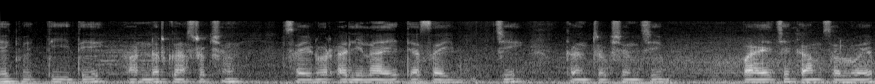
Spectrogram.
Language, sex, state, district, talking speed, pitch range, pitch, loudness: Marathi, male, Maharashtra, Pune, 115 wpm, 105-115 Hz, 110 Hz, -21 LUFS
